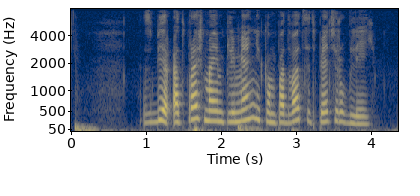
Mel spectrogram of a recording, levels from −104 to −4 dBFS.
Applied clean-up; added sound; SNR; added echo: none; Bass drum; 20 dB; none.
